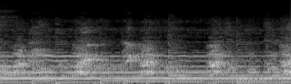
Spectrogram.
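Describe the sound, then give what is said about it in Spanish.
Small dogs, stirred up by a big dog passing by, bark and yap in a loud, continuous chorus, with repeated bursts rising over a steady, high-pitched whining tone that runs throughout. No one speaks. “Nuestros fans, los perros.”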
